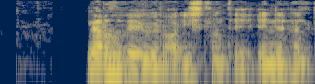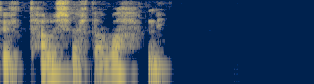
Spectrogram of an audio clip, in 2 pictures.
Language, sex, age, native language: Icelandic, male, 20-29, Icelandic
